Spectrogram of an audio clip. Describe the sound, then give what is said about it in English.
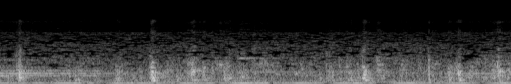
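A rowboat pulling out from shore over water, with irregular wooden knocks and splashy thuds from the oars above a steady low rumble, with no voices. “Somebody was pulling out from shore in a rowboat.”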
